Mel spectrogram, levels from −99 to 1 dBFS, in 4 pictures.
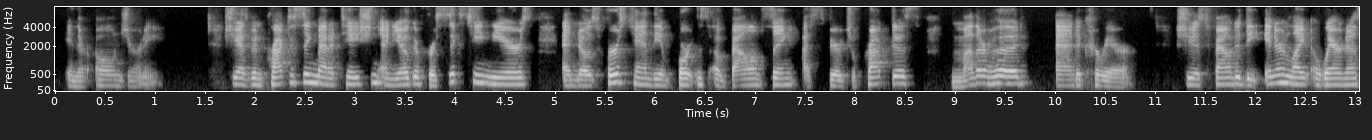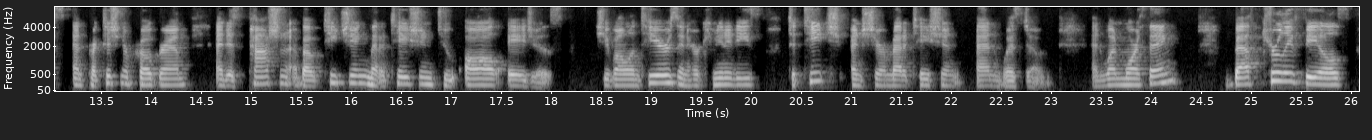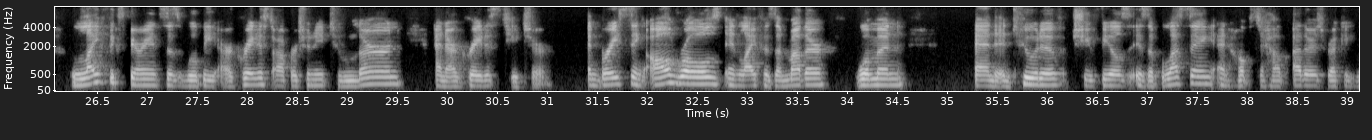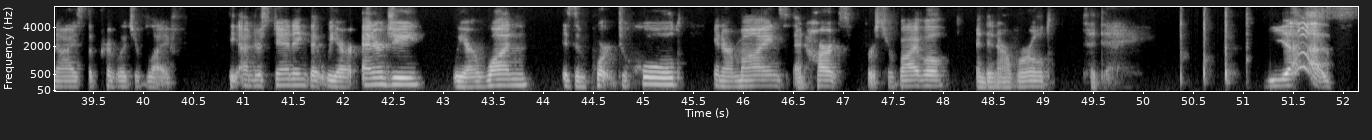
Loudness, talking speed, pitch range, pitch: -24 LUFS, 150 wpm, 155-195 Hz, 175 Hz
